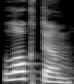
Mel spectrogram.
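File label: "локтӧм", Komi, female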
